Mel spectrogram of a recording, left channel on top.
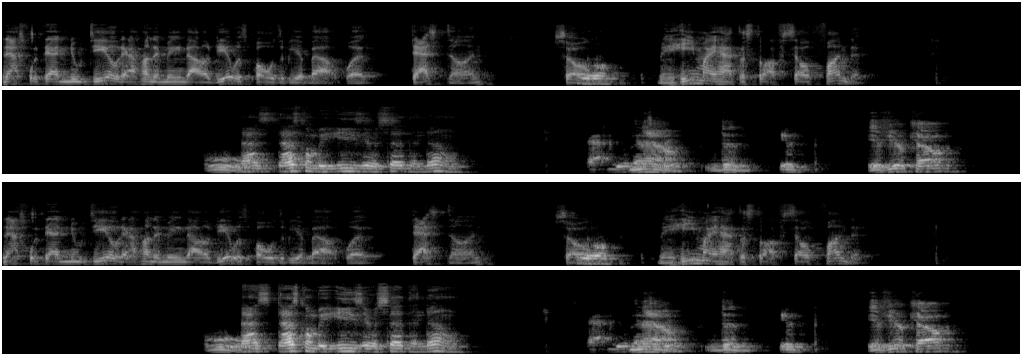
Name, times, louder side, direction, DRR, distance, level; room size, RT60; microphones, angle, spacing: voice 1, 0.0-3.7 4.1-4.8 5.5-6.0 6.6-8.6 16.0-17.0, left 2 dB, 45° left, 1.8 m, -33 dB
voice 2, 5.7-6.0 12.5-14.7, right 3 dB, 70° right, 1.6 m, -24 dB
voice 3, 12.2-12.9 16.5-17.0 17.2-17.7 18.0-18.2 18.8-19.7, right 1 dB, 5° right, 2.6 m, -28 dB
14.5 x 12.5 x 3.8 m
head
